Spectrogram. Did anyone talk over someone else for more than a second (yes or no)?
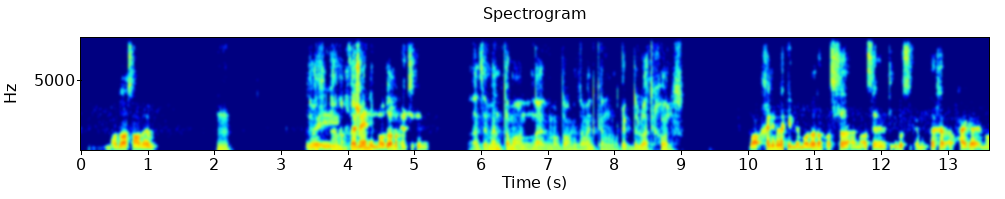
yes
